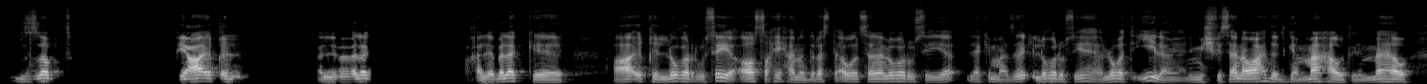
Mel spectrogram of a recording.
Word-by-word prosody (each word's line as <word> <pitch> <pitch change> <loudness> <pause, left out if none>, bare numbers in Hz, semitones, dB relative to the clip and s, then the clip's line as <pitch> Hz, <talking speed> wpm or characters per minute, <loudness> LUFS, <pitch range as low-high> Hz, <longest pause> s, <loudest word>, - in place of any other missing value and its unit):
بالضبط. 145 +3 0 1.0
في 135 - +2
عائق 145 +2 +8
ال 130 -2 -3 0.7
خلّي 115 +1 -4
بالك 130 +4 +1 0.9
خلّي 115 +2 -2
بالك 150 +2 +2 0.8
عائق 130 - +3
اللغة 140 +5 +1
الروسية، 155 +9 0
آه، 140 - +6
صحيح 140 -1 -5
أنا 110 -1 -3
درست 125 +4 -7
أول 130 -1 -1
سنة 130 +1 0
لغة 140 +2 0
روسية، 115 -2 -7
لكن 110 +1 -10
مع 105 -4 -7
ذلك 125 +7 -5
اللغة 130 +6 -2
الروسية 135 +2 -6
هي 110 - -10
لغة 130 +5 -1
تقيلة، - - -4
يعني 105 +1 -15
مش 110 0 -4
في - - -8
سنة 130 0 +2
واحدة 135 0 +4
تجمّعها 115 +3 +1
وتلمّها 110 +4 0
و 115 - -1
125 Hz, 145 wpm, -24 LUFS, 115-140 Hz, 1.0 s, عائق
